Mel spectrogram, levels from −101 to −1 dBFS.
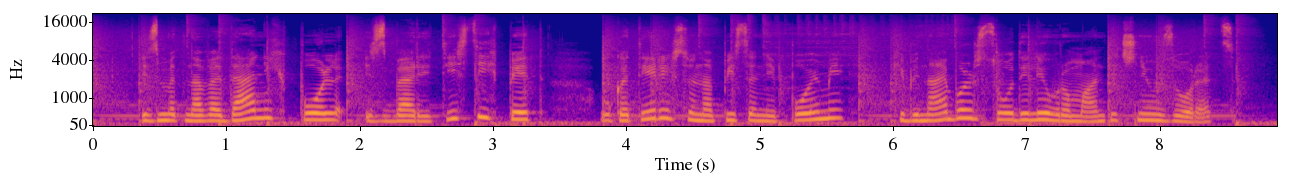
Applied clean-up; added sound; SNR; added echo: none; Bass drum / Snare drum / Drum kit; 16 dB; none.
